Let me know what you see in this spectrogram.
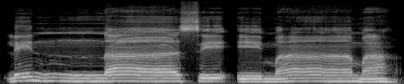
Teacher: Jadi lin tak boleh linnasi, tak. Kena dengung sikit. 2 harakat.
